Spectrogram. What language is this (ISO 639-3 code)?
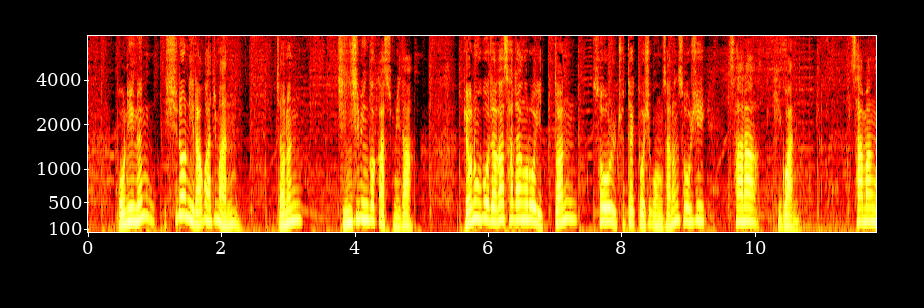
kor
